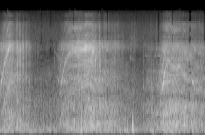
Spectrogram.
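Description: Electric RC monster truck under throttle in snow: the motor whine rises in pitch in three bursts, with the wheels churning snow, and a couple of short knocks in between.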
